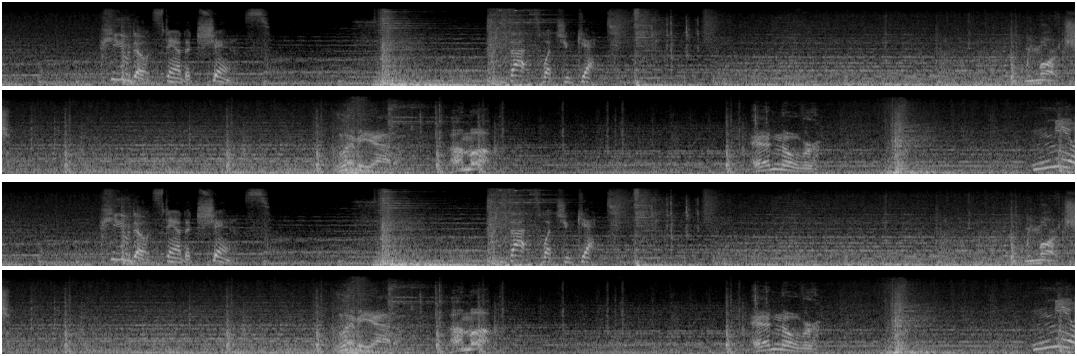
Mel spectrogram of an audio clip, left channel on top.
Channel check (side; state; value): both; identical; correlation 1.00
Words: You don't stand a chance. That's what you get. We march. Let me at him. I'm up. Heading over.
